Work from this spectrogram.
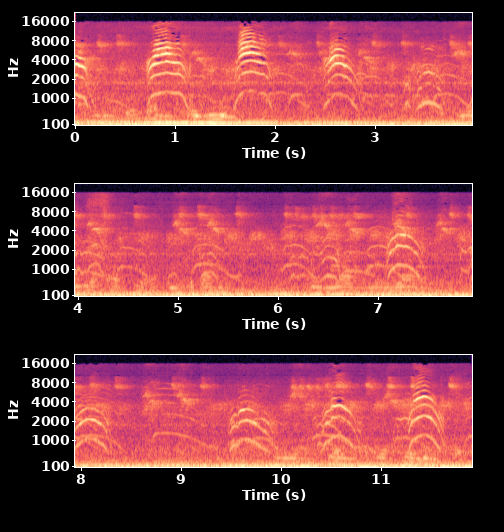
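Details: Several abandoned kittens keep up a chorus of thin, arching meows roughly once a second, some louder and closer, others softer, with a low droning rumble underneath throughout.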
